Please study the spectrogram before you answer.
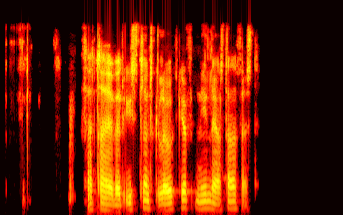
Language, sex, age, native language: Icelandic, male, 30-39, Icelandic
